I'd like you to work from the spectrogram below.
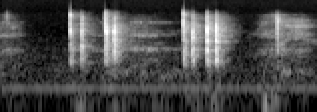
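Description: Computer keyboard typing, close and crisp: a few short bursts of clustered keystrokes separated by brief pauses, with no talking.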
